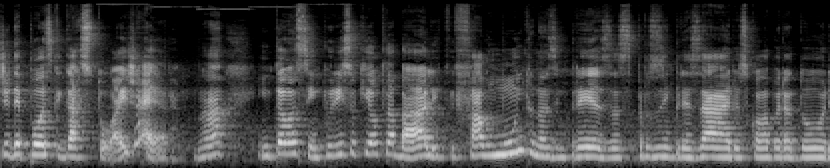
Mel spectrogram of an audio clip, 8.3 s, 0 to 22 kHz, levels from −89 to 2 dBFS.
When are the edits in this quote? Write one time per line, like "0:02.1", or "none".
none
